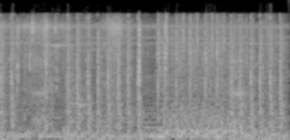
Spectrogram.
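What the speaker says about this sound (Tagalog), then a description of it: "Dami mga putok mga kaidol." Dense video game gunfire, rapid automatic bursts rattling almost without pause, loud and close, alone with no talk.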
